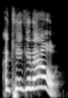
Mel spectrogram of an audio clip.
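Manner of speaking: very high cry to the guards; acted yelling, pitched far above normal; high trapped yell. A narrator's reading. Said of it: "you yell at the guards".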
